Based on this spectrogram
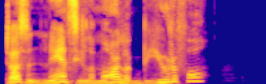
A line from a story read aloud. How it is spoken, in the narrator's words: exclaimed Clark breathlessly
